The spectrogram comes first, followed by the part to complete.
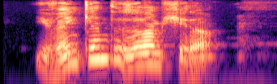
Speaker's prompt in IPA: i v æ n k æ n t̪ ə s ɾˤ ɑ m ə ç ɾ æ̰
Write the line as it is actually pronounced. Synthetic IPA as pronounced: i v æ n k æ n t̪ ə z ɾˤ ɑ m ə ç ɾ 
